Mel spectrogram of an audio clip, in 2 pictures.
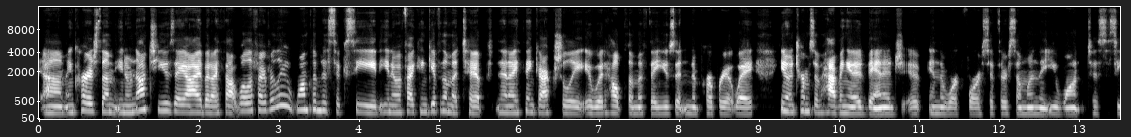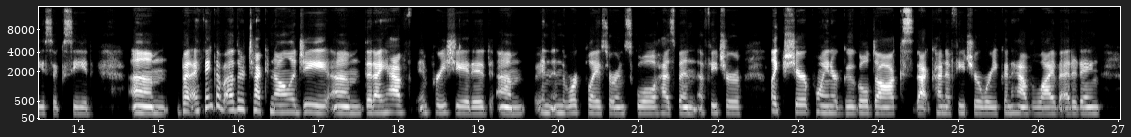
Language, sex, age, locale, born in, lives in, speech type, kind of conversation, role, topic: English, female, 45-49, en-US, United States, United States, conversation, unstructured, none, What have you found most helpful and most distracting about technology in the classroom?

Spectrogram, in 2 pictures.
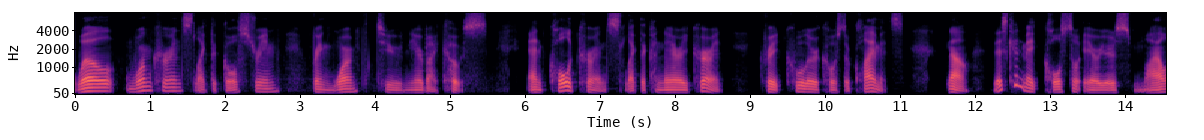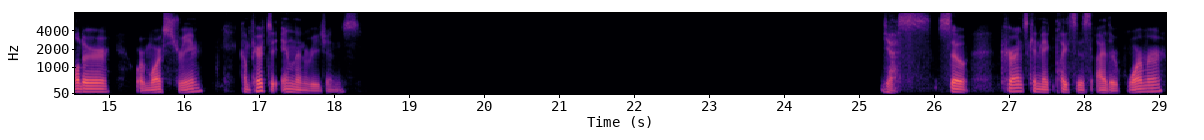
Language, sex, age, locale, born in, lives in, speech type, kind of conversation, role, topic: English, male, 20-24, en-US, United States, United States, read, expert-assistant, expert, How do oceans influence global weather patterns?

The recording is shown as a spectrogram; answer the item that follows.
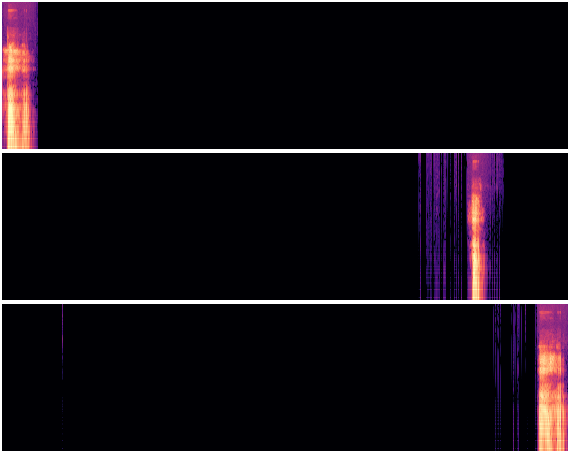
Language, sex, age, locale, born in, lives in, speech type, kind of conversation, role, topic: Bengali, male, 20-24, bn-BD, Bangladesh, Bangladesh, conversation, podcast, guest, তোমার প্রিয় শখ কোনটি, আর সেটা তোমার ভালো লাগে কেন?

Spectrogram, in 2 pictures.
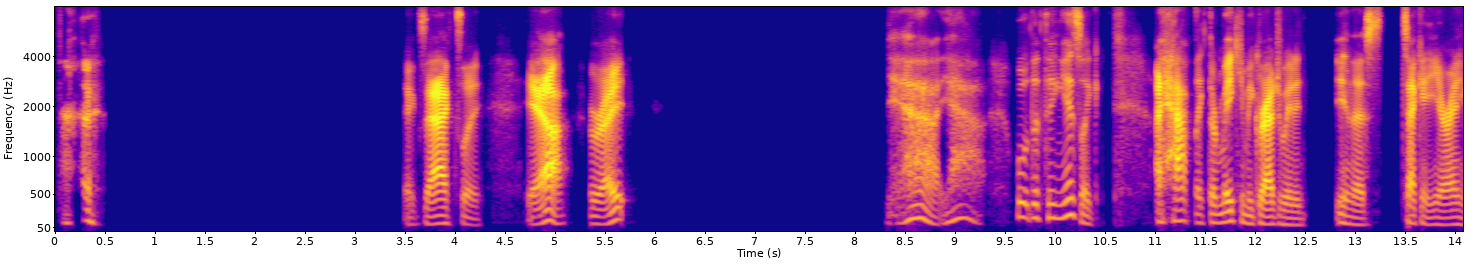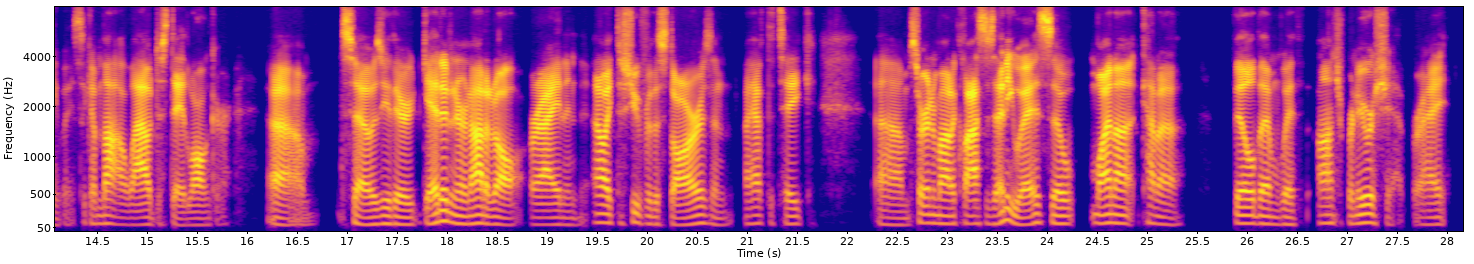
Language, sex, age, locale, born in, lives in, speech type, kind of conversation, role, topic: English, male, 18-19, en-US, United States, United States, conversation, podcast, guest, What helps you make thoughtful decisions that consider both your feelings and rational thinking?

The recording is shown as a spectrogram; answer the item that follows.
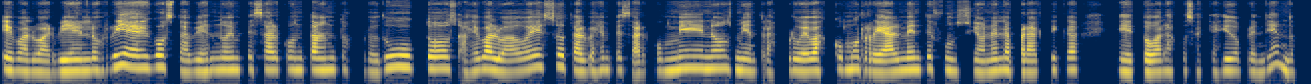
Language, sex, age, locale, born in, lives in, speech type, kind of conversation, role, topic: Spanish, female, 45-49, es-VE, Venezuela, United States, conversation, advice, advisor, ¿Cómo puedo superar el miedo a emprender un negocio por temor al fracaso financiero?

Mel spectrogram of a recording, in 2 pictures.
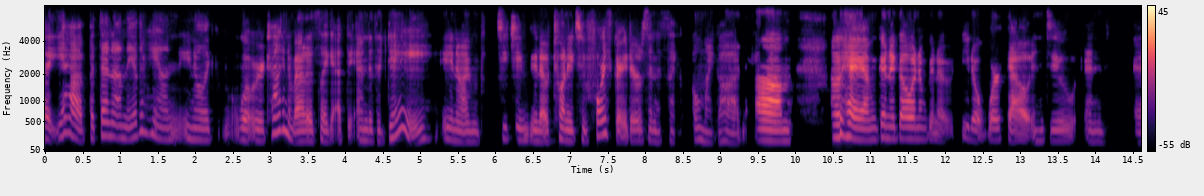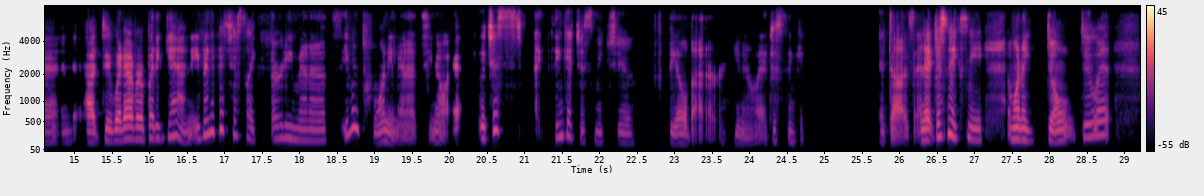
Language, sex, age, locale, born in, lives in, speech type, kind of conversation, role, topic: English, female, 55-59, en-US, United States, United States, conversation, podcast, guest, In what ways can regular physical activity improve our emotional well-being?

